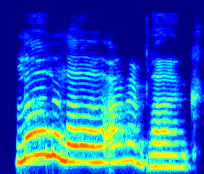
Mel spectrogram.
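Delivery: mock the breezy classmates; carefree la la la, teasing; mocking sing-song. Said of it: "everyone else being like".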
